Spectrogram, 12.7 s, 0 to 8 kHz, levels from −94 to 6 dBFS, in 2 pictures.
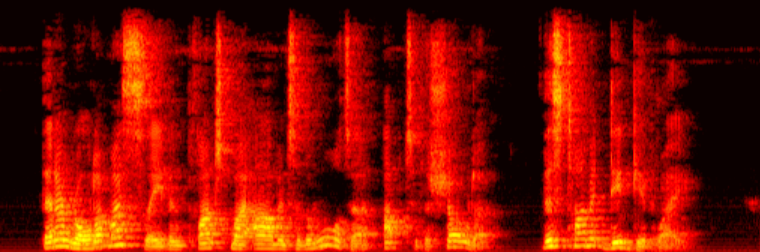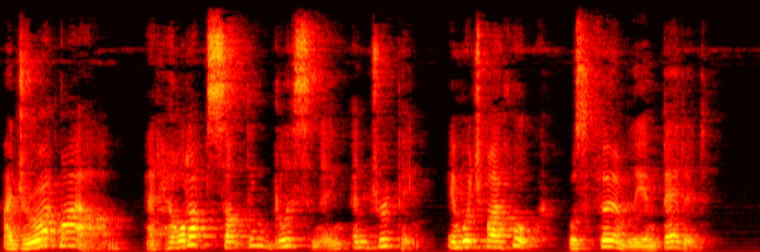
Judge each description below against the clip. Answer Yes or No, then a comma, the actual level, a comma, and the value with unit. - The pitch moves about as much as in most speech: No, wide, 8.1 semitones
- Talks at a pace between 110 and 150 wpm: No, average, 200 wpm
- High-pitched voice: No, medium, 180 Hz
